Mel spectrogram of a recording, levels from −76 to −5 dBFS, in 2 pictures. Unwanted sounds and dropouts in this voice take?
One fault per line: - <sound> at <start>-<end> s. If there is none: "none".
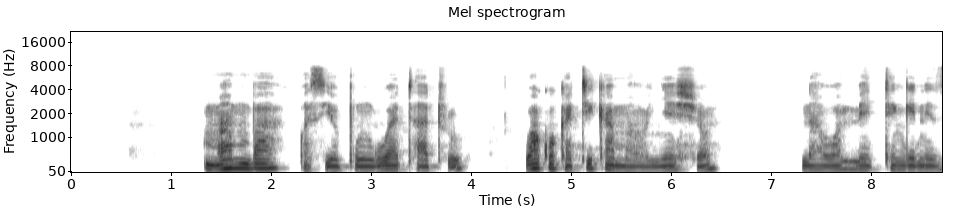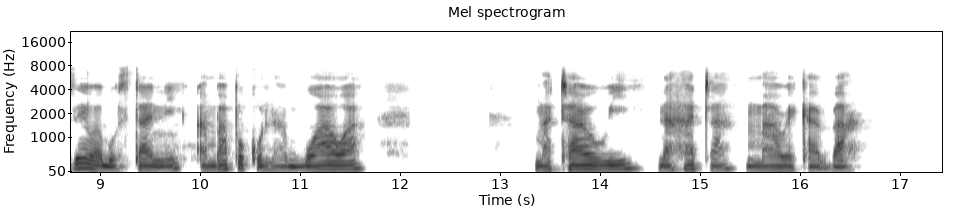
none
